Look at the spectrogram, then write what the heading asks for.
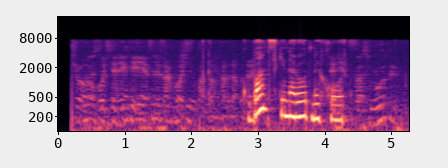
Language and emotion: Russian, neutral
